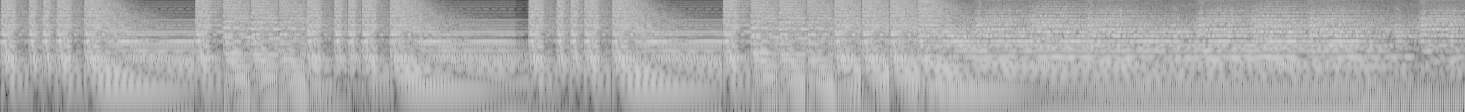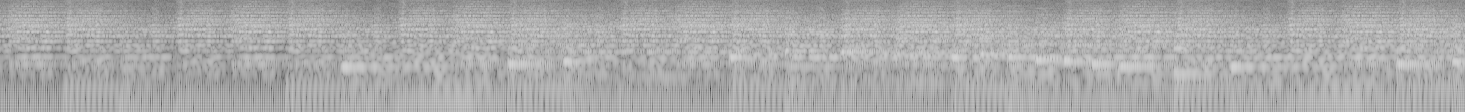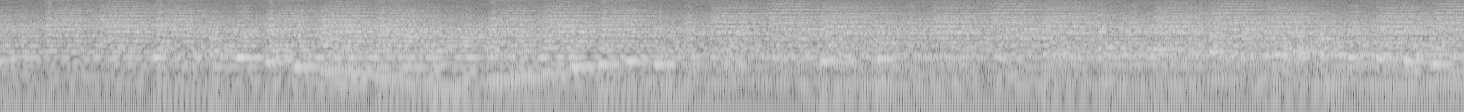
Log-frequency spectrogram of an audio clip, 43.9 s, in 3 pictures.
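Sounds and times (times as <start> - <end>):
tune: 0.0 - 43.9.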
